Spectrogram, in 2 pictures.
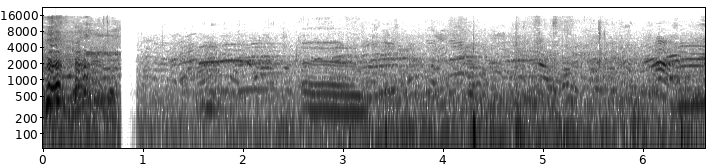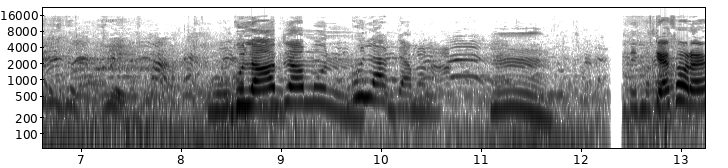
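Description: A young girl talks close by in a bright, playful voice.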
